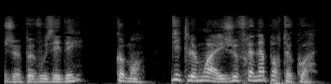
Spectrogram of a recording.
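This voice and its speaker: An earnest young man, protective and anxious, as a narrator plays him, in a fantasy audiobook. The voice is somewhat husky and very dry, set a little above mid pitch. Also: lively intonation, fairly quick, dry recording. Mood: pleading.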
